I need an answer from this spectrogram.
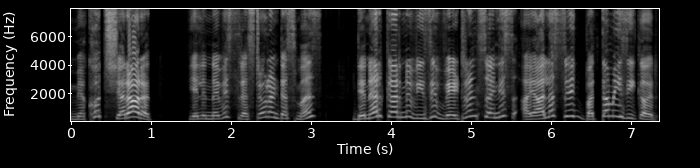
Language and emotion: Kashmiri, angry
